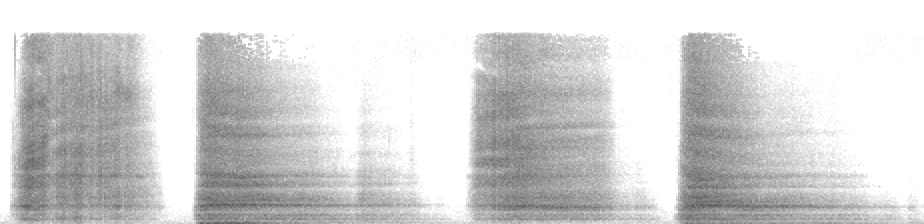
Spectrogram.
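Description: Breathing of a dying person: four long, airy, rasping breaths separated by short pauses, each swelling quickly and then tailing off, with no other sound around them.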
